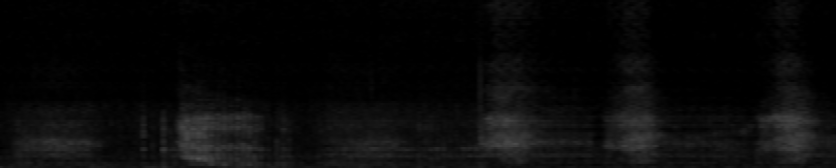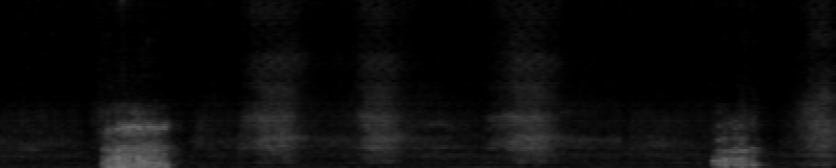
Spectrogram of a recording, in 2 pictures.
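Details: Domestic cat purring, a sound of relaxation, contentment or comfort: soft breathy rumbling pulses repeating roughly once a second, with two louder rasping bursts near the middle and end.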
